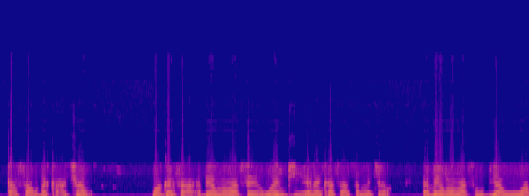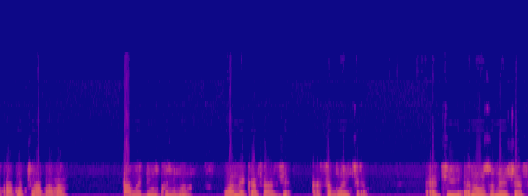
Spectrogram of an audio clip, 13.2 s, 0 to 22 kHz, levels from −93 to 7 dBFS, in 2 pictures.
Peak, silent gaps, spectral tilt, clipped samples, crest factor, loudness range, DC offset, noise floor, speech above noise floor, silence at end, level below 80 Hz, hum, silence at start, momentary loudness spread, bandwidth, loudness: -24 dBFS; none; -7 dB/octave; under 0.1%; 16 dB; 3 LU; under 0.1%; -66 dBFS; 28 dB; 0 s; -60 dBFS; none; 0.1 s; 8 LU; 13.5 kHz; -39 LUFS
